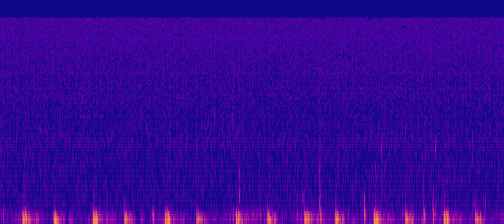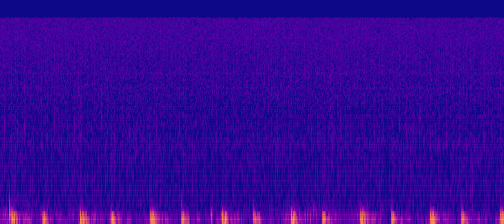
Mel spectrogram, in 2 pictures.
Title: 心臓に違和感があるときの心音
